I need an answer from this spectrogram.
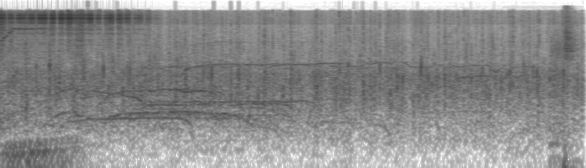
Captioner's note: applause and cheers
